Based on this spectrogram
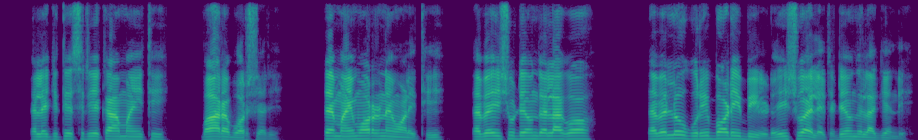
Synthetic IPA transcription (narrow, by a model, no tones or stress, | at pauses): kɛːlɛːk̬it̪eːsɾiɛkaːmaːĩt̪ʰi | baːɾabɔɾʃa̰ɾi | sɛːmaːĩmɔɾɽ̃ɛʋaːɭit̪ʰi | t̪ɛːbɛjiːʃuɖeːʊ̃nd̪ɛlaːɡɔ | t̪ɛːbɛloːɡuɾibɔɽibʱiːɽjiːʃuaːɪlɛt̪ʰiɖeːʊ̃nd̪ɛlaːɡiɛ̃ːnd̪iː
